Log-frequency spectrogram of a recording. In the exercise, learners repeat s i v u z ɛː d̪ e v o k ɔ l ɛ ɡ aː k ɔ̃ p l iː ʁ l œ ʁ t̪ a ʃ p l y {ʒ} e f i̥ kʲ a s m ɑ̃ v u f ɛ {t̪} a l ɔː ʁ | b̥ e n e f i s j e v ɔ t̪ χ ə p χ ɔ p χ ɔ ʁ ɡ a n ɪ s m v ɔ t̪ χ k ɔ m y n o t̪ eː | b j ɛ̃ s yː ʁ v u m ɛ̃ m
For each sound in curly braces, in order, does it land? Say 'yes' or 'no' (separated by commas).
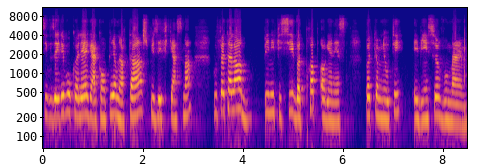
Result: no, yes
